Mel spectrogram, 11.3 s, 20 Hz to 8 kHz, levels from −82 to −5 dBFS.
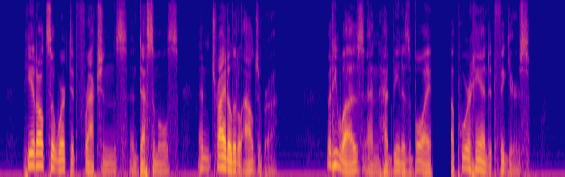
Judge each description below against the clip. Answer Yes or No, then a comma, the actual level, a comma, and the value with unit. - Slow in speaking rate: No, average, 145 wpm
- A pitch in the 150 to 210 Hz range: No, very low, 95 Hz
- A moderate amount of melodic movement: Yes, average, 4.8 semitones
